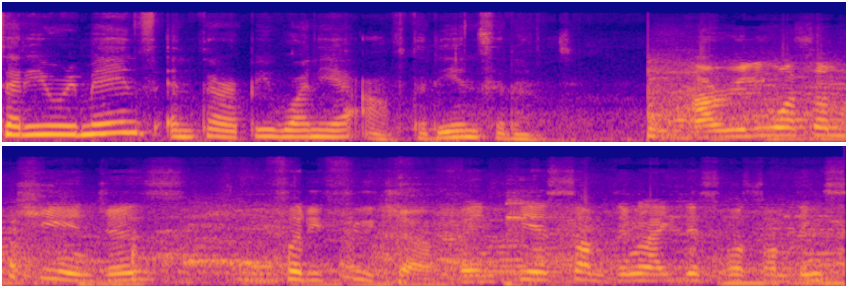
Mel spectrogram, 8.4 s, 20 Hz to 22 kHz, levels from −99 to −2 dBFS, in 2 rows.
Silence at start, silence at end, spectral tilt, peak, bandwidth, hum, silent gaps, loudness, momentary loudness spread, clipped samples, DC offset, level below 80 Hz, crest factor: 0 s; 0 s; -6 dB/octave; -8 dBFS; 16 kHz; none; none; -25 LUFS; 9 LU; under 0.1%; under 0.1%; -58 dBFS; 18 dB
